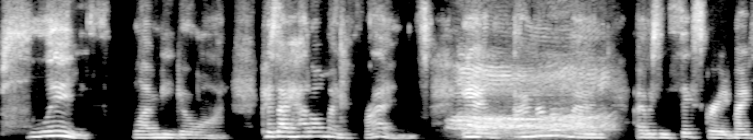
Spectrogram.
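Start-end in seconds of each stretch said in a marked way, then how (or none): 0.0-2.3 mock begging, very slow and stretched out. Retelling begging parents to keep going to school: retelling own begging. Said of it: "begged my parents".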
